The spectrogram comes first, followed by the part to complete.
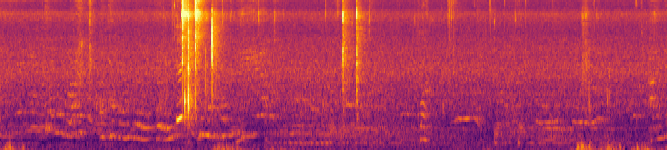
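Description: Faint, indistinct talk in a small room. A couple of sharp clicks come about three seconds in, and low knocks come near the end.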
